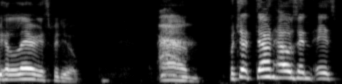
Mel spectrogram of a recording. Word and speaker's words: Danhausen: Danhausen. Okay, I thought the first time that you said Downhausen. No, God, no.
